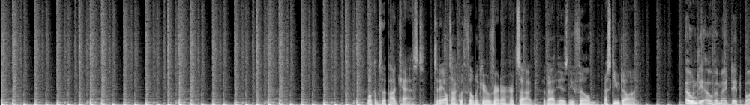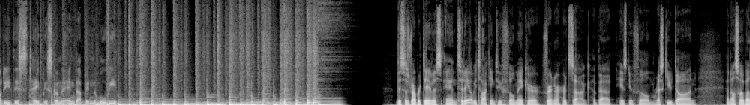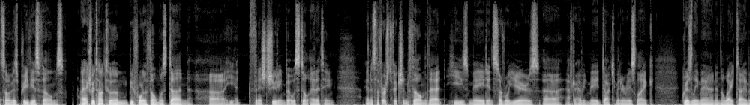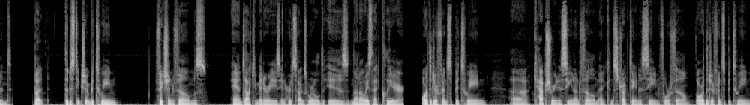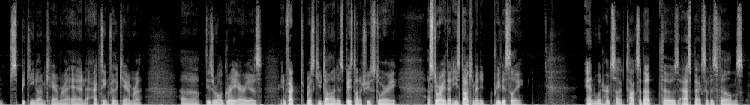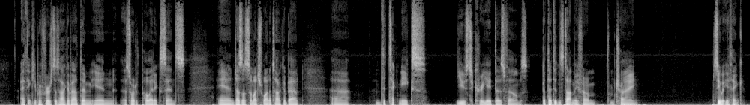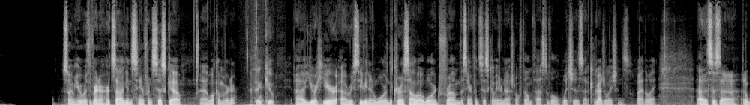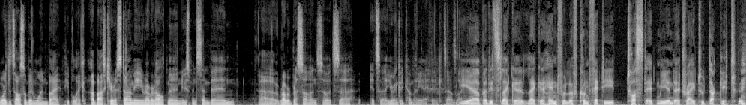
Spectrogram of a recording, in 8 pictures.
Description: Errata: Interview: Werner Herzog's Rescue Dawn
The third episode of the Errata podcast features a chat with Werner Herzog about Rescue Dawn, Grizzly Man, The White Diamond, and other films.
